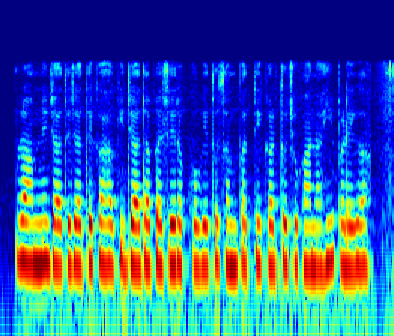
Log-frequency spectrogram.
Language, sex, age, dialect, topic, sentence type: Hindi, female, 56-60, Hindustani Malvi Khadi Boli, banking, statement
